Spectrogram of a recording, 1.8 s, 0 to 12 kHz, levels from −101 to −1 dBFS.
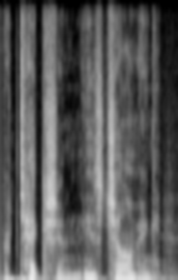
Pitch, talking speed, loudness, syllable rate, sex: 125 Hz, 100 wpm, -19 LUFS, 3.8 syllables/s, male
